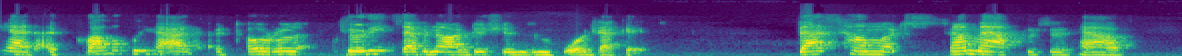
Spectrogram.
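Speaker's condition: Cerebral palsy; botox

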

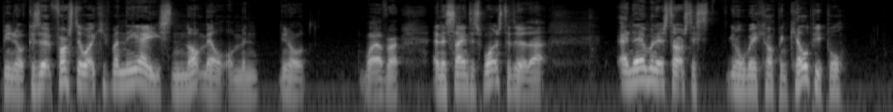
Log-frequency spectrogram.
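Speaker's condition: No condition

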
